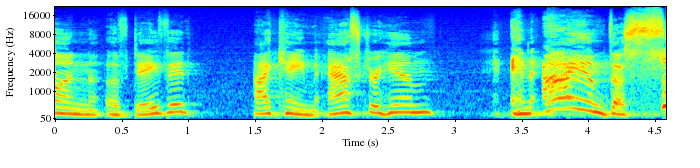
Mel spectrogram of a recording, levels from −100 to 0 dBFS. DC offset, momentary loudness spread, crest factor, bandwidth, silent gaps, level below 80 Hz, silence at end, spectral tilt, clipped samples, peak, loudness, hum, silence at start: under 0.1%; 11 LU; 20 dB; over 20 kHz; none; -70 dBFS; 0 s; -2.5 dB/octave; under 0.1%; -2 dBFS; -21 LUFS; none; 0 s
